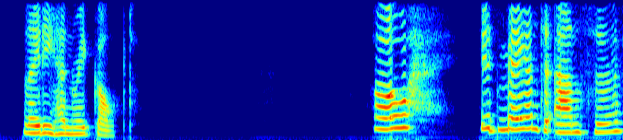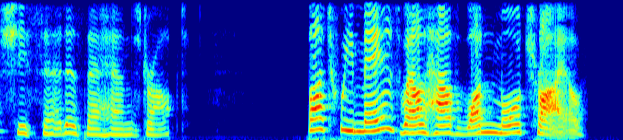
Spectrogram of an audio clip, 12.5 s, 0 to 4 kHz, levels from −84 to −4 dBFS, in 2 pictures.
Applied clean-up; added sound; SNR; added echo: none; none; none; none.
